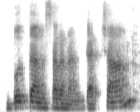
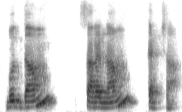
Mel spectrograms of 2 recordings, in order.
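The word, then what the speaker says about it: Buddhaṃ saraṇaṃ gacchāmi: Especially they check your nasals. So they say, Buddhang Saranang Gacchami, Buddham Saranam Gacchami, Dhammang Saranang Gacchami, Dhammam Saranam Gacchami.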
